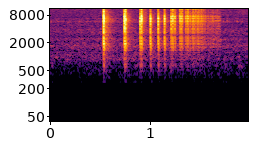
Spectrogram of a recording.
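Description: A 1982 zinc Lincoln cent is dropped and bounces in a series of quick, bright clicks that come closer together before settling into a brief rattle. Each tap dies away almost at once, giving the flat, dull sound of a zinc penny rather than the higher-pitched ring of copper.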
